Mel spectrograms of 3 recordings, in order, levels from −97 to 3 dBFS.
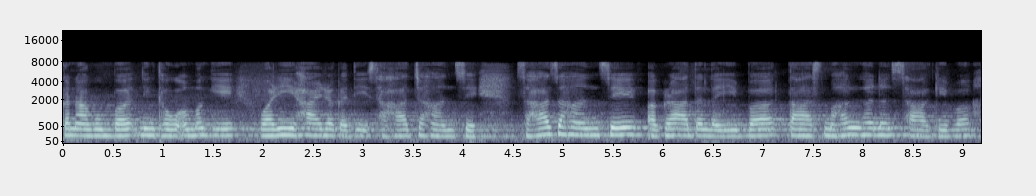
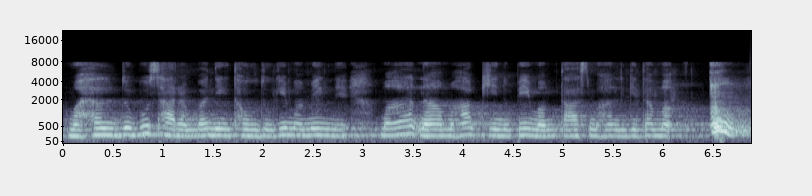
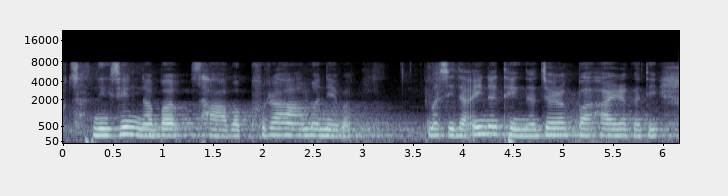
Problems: background sounds at intervals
